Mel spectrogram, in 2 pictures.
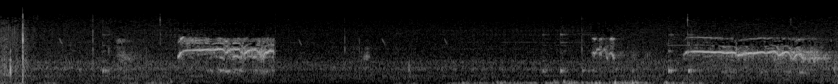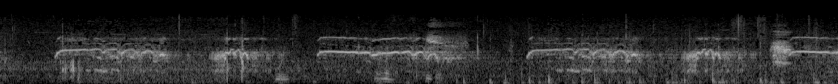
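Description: Horses whinnying repeatedly: about six high calls, each roughly a second long, with a few hoofbeats between them.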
